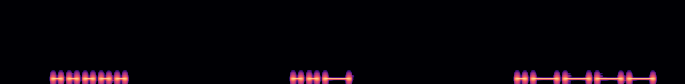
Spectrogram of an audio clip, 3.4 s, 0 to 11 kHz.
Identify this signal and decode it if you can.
Morse code, heard as a keyed tone, about 30 wpm, spaced as for 9 wpm, 700 Hz. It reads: 5U1
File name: Lesson 18e - Letter m - Three Characters 30wpm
